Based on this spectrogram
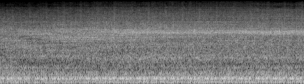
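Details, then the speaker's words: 1953 Pontiac Chieftain, in neutral, warming up (wanted to die off throttle at first): smooth, even idle with steady beat, no misses, knocks or ticks; generator charging 11.3 V at idle, over 12 revved. Normal idle. "let her warm up for just a second guys uh if i take my foot off of the uh off of the gas she wants to die there we go she's running she's happy"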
